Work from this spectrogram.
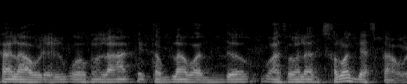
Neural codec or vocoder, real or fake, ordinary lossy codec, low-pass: codec, 24 kHz, 3 kbps, HILCodec; fake; none; 7.2 kHz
